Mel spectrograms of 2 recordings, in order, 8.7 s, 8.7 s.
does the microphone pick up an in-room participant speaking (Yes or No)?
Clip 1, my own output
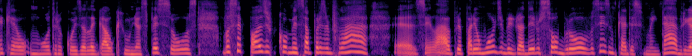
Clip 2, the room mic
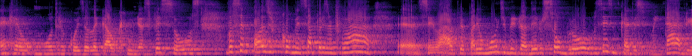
No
